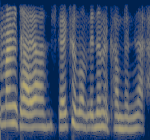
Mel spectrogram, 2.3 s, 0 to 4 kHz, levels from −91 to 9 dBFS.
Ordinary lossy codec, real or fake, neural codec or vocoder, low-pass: none; fake; codec, 16 kHz in and 24 kHz out, 0.4 kbps, LongCat-Audio-Codec, four codebook decoder; 3.6 kHz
